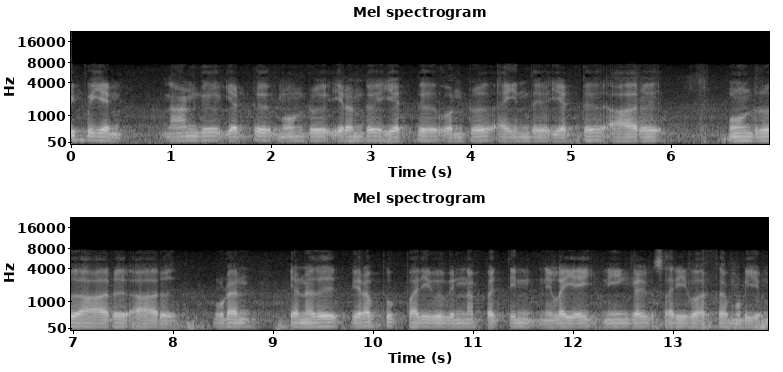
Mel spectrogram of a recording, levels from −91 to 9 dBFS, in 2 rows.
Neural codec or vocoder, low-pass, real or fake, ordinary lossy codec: codec, 16 kHz, 2 kbps, FunCodec, trained on Chinese and English, 25 frames a second; none; fake; none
